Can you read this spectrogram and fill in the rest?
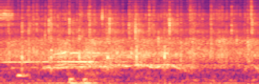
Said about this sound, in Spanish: Damos un aplauso con cariño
